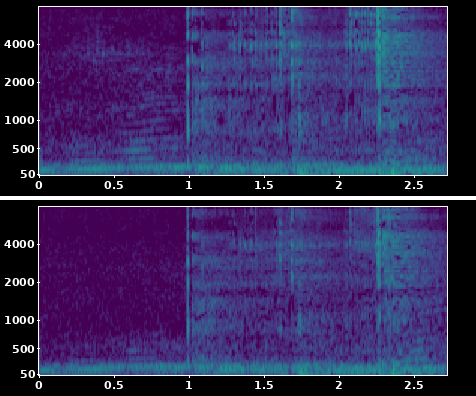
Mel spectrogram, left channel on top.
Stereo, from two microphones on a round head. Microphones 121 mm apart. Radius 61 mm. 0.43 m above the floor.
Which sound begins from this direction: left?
A camera shutter, at 1.0 s.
